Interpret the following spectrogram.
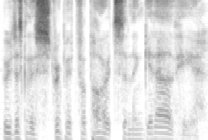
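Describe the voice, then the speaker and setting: Gruff male space pirate captain, put on by a game master, matter-of-fact, mid-pitched. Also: fairly even intonation, fast talker, pushed and bright. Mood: gruff, wary.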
